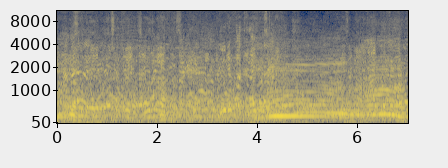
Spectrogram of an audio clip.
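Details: Cow at the Aftabganj cattle haat, 25 July, among lean, bony cows offered for sale; a long, low drawn-out moo in the second half, over constant crowd chatter and bargaining voices.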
